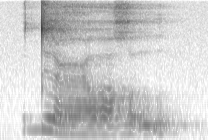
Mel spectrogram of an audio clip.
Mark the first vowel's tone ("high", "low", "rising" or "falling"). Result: falling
